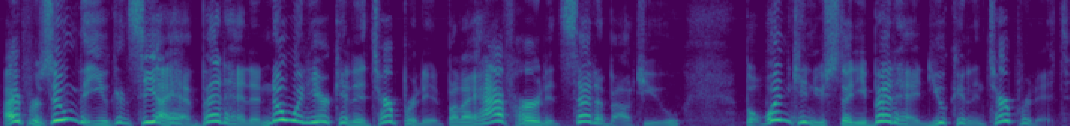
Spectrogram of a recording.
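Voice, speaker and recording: Someone speaks in a put-on character voice with a fairly high pitch. The pace is very fast. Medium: game stream. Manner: pompous.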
